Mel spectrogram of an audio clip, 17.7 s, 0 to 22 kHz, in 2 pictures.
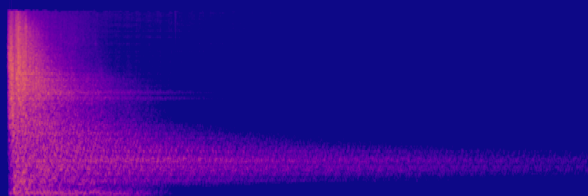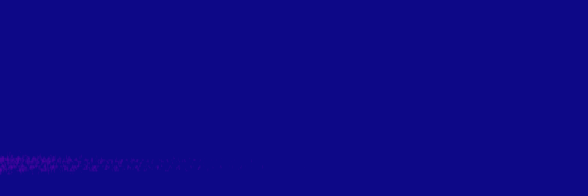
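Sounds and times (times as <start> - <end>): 
warped explosion: 0.2 - 2.6.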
